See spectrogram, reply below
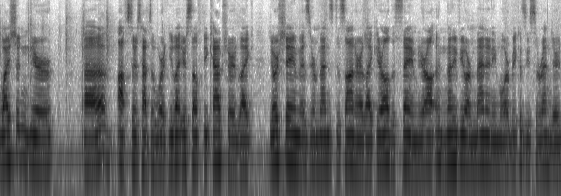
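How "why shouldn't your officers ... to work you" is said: usual speaking voice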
